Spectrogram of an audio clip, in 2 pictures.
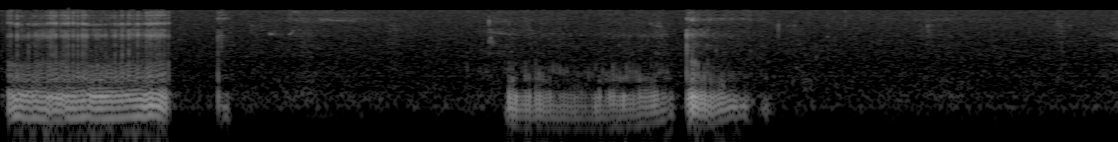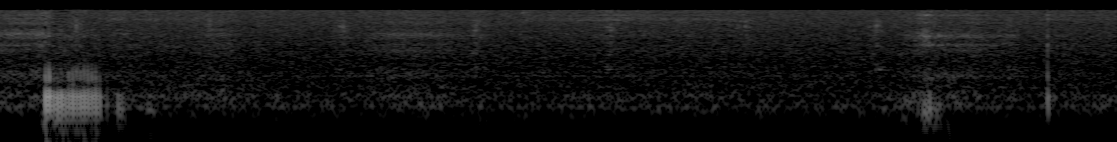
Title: dog snoring in his sleep.... hrrrrrrr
